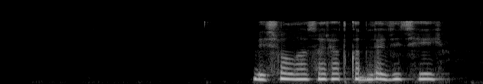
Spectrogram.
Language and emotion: Russian, neutral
